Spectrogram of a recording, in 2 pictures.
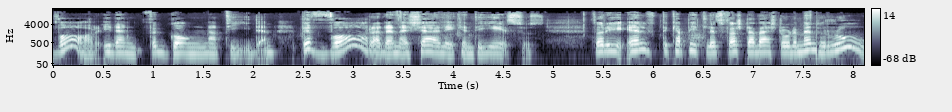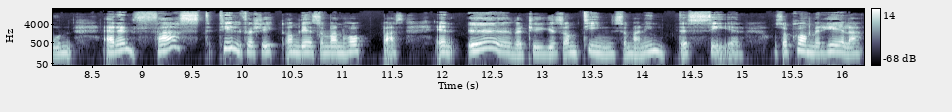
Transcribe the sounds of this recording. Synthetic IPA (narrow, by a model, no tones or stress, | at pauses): vɑːɾɪd̪ɛnfœɾɡɔŋnat̪ʰḭːd̪ə̰nb̥ɛvɑːɾaɖɛnhæɾɕæːɭeːkənt̪ʰɪljeːsɵ̰s | fœɾɪʔɛlft̪əkʰapɪt̪ʰlət̪sfœʂʈavæʂʈoːɖəmɛnt̪ʰɾuːnʔæ̰ɾɛnfast̪ʰːɪlfœʂɪk̚t̪ʰɔmd̪ɛsɔmhanɦɔpːa̰sʔɛnøːvəʈʰyːɡəlsəɔmt̪ʰɪŋːsɔmhanɪnt̪əsḛːɾ | ɔsɔkʰɔmːəɾɦeːla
